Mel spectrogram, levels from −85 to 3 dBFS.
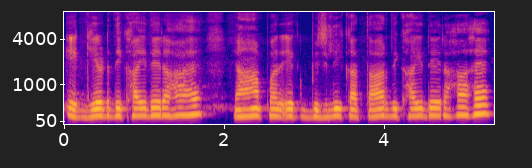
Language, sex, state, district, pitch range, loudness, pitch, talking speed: Hindi, male, Jharkhand, Deoghar, 140-155 Hz, -17 LUFS, 150 Hz, 180 wpm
